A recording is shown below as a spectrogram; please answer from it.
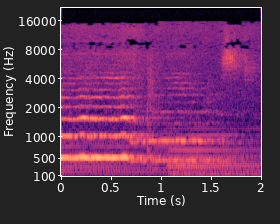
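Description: A woman's solo singing voice holding a long note over piano accompaniment, stepping down to a lower note about two-thirds of a second in and then fading.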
